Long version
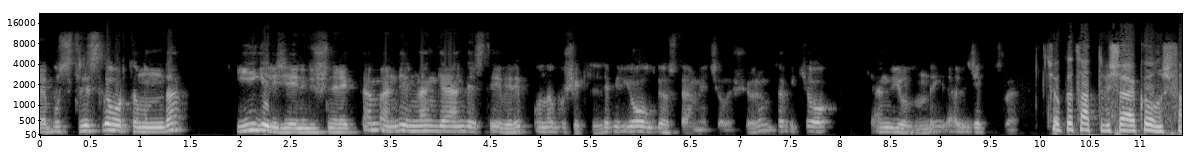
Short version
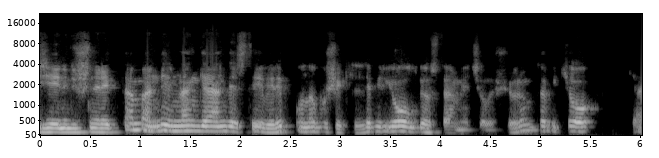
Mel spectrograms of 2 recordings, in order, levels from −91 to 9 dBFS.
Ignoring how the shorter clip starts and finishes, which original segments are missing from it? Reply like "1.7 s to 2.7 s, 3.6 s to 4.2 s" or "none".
none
